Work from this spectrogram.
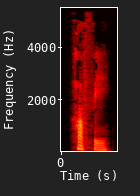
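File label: "huffy", English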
